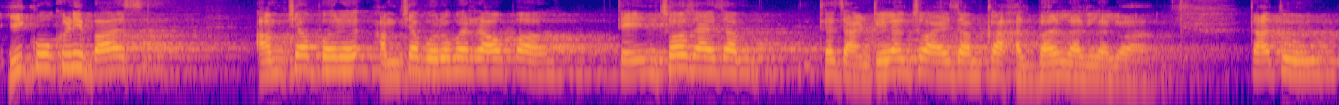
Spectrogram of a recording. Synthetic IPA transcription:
ɦiːkokɳiːbas | amt͡ɕjabəɾamt͡ɕjabəɾobəɾːawpat̪ɛ̃nsɔd͡zajd͡zamt̪jad͡zãɳʈilãnt͡sɔajt͡samkahat̪̚bʱaɾlaɡlalɔa | t̪at̪ũ

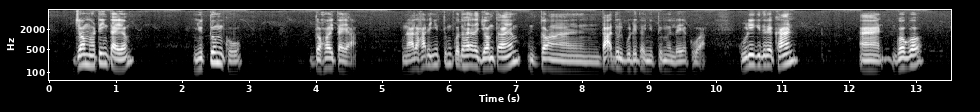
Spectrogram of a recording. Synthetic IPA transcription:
d͡ʒɔmhəʈiɲt̪ajɔm | ɲut̪umkɔ | d̪ɔɦɔjt̪aja̰ | unalɛɦaɾɛɲut̪umkɔd̪ɔɦɔjad̪ɔd͡ʒɔmt̪ajɔm | d̪a̰ʔd̪ulbuɖid̪ɔ̰ɲut̪umɛləjakɔ̰wa̰ | kuɽiɡid̪ɾɛkʰan | ɡɔɡɔ

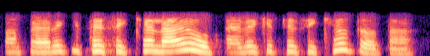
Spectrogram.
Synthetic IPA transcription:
t̪ãpɛɦɾekɪt̪ʰːesɪkʰalaːjopɛːɾekɪt̪ʰːẽsɪkʰjot̪ot̪ãː

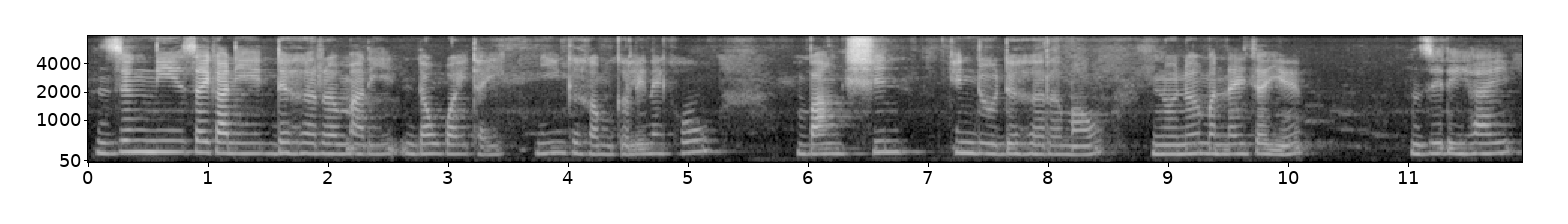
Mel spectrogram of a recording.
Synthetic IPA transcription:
zɯŋnizajɡanidɯɦɯɾɯmaɾidawbajtʰajniɡɯɦɯmɡɯlɯnajkʰɯw | baŋsin | hindudɯɦɯɾɯmawnunɯmɯnːajzajɯ | ziɾɯjɦaj

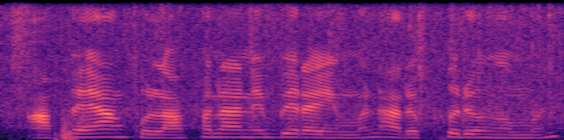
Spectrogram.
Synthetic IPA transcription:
apʰajaŋkulapʰananɯbeɾajɯmɯnaɾɯpʰɯɾɯŋɯmɯn

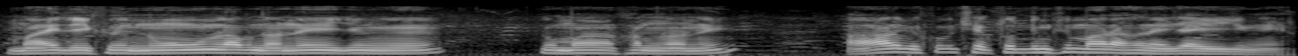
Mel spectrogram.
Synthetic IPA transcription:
majdejkʰɯjnɔlabnanɯzɯŋɯ | jumakʰamnanɯj | aɾbekʰɯbtʰek̚tʰɔdɯŋs̬imaɾakʰɯnajzajezɯŋḛ

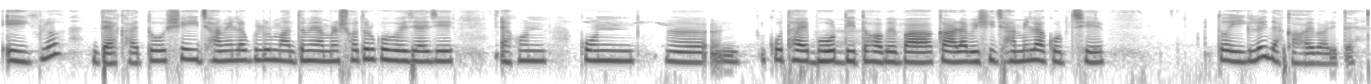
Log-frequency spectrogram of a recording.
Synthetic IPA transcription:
ejɡulod̪ɛkʰaet̪oʃejd͡ʑʱamelaɡuloɾmad̪ʱːomeamɾaʃɔt̪oɾkoɦoed͡ʑaed͡ʑeɛkʰon | kon | kot̪ʰaebʱoʈ̚d̪it̪eɦɔbebakaɾabeʃid͡ʑʱamelakoɾt͡ɕʰe | t̪oejɡulojd̪ɛkʰaɦɔebaɾit̪e

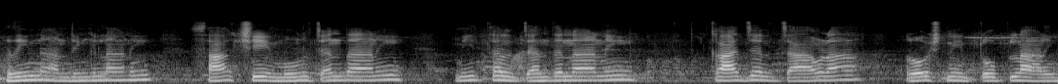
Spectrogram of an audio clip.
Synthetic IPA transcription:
ɾiːnãːɖɪŋɡlaːni | saːkʃimuːlt͡ʃɐ̃nd̪aːni | miːt̪əlt͡ʃɐnd̪naːniː | kaːd͡ʒəlt͡ʃaːʋɽaː | ɾoːʃniːʈoːplãːnĩː

